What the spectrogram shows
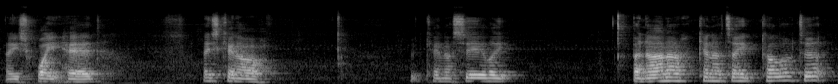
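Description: A man's voice: a little high, slow, pauses often, a bit bright. Rambling man reviewing beer. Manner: rambling, enthusiastic, hesitant with many fillers. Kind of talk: casual beer review vlog. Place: small room indoors. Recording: roomy echoey home recording.

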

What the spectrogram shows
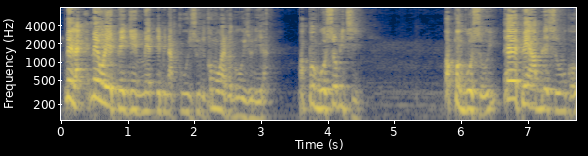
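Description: Haitian male preacher, high pitched and bright, animated delivery, roomy echoey recording. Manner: animated, laughing, swinging from shouts to low murmurs. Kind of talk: fiery preaching.

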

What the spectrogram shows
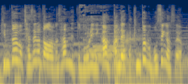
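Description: A woman's voice: high voice, lively intonation, racing. A young woman streamer chatting casually with a friend, teasing and laughing a lot, with music behind. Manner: teasing, laughs often, swears. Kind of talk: casual chat while gaming.

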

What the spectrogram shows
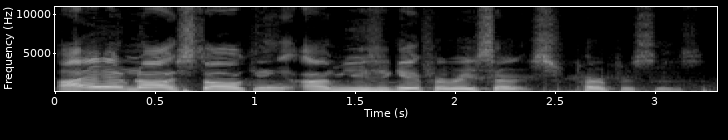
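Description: Teen boy, high animated voice, joking game stream chat, faint background hiss. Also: normal speed. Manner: loose, joking, laughs often.

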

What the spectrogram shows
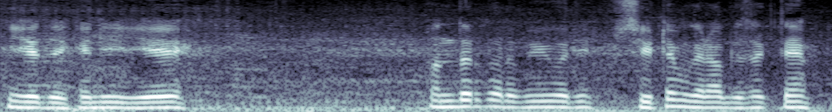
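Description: Filming on a handheld phone held at arm's length, a young used car dealer vlogger from Pakistan-administered Kashmir does an outdoor walkaround of a van for sale. He speaks directly to viewers in quick salesman patter, with a fairly high voice and flat delivery, and the recording picks up lots of outdoor noise.

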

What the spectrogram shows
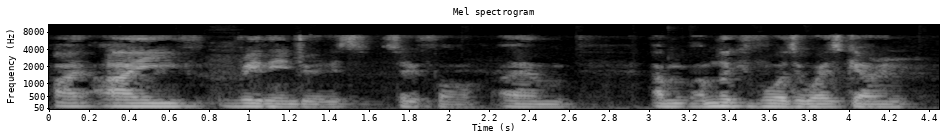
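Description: A man's voice: lowish voice, flat delivery, a little fast. Stammering man on a dull, hissy recording. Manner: thoughtful, stammering restarts. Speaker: podcast co-host. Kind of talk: casual game discussion.

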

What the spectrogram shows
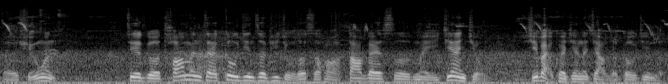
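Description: Male officer, mid-pitched, halting statement, noisy outdoor location. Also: animated. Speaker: market inspection officer.

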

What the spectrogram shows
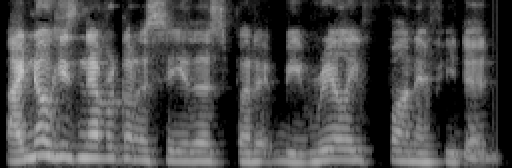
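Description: A woman's voice: deep voice, fast. A woman voice actor chatting casually on a livestream, playful and jokey with frequent swearing. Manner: playful, jokey and profane, slipping into silly voices. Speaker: voice actor streaming.

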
